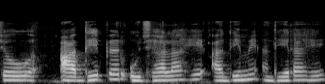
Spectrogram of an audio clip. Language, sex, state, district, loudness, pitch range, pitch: Hindi, female, Chhattisgarh, Sukma, -20 LUFS, 180-205 Hz, 195 Hz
